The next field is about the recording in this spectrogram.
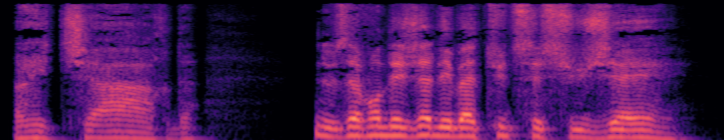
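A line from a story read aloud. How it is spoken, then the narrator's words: Weary sigh. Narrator (French): soupira l'inquisitrice, très lasse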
